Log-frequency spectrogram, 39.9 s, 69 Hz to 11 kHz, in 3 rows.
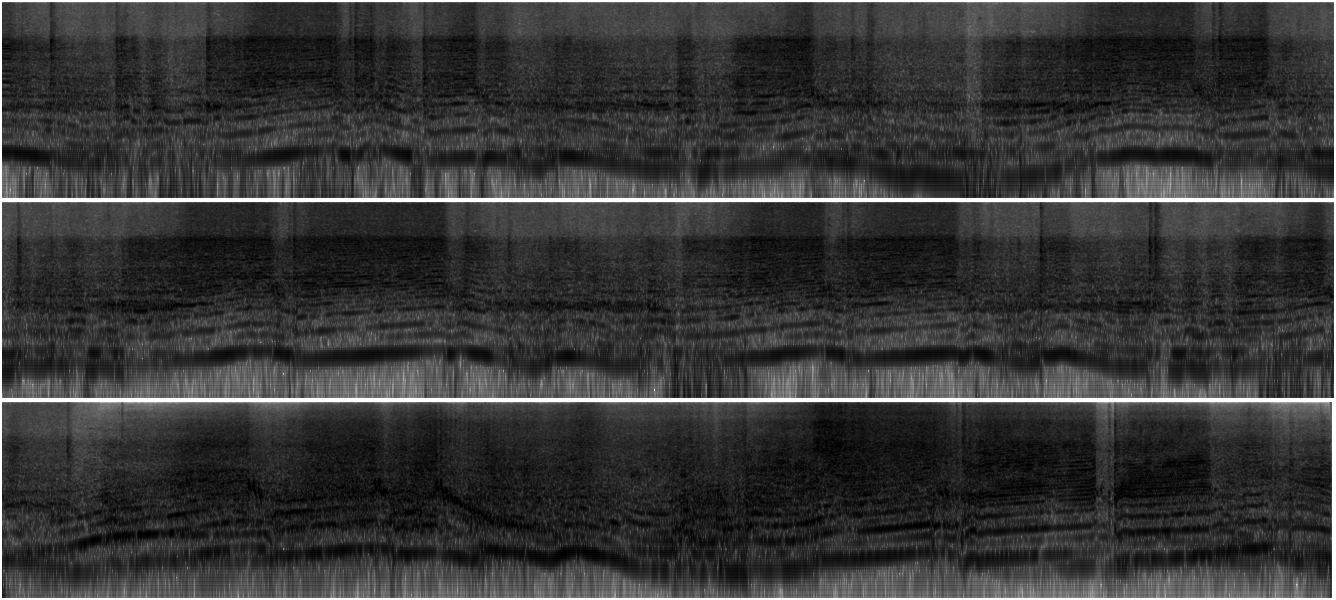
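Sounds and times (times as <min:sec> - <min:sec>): tyres squealing: 0:00.0 - 0:27.5
car engine revving hard: 0:00.0 - 0:39.9.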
